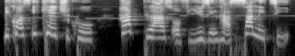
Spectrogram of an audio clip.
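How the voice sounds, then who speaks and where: Expressive woman narrating folktales, slightly husky. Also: on the high side, moderate pace, no echo. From Nigeria. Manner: dramatic, expressive storytelling. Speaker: storyteller.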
